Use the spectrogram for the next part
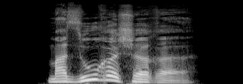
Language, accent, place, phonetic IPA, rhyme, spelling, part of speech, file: German, Germany, Berlin, [maˈzuːʁɪʃəʁə], -uːʁɪʃəʁə, masurischere, adjective, De-masurischere.ogg
- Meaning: inflection of masurisch: 1. strong/mixed nominative/accusative feminine singular comparative degree 2. strong nominative/accusative plural comparative degree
